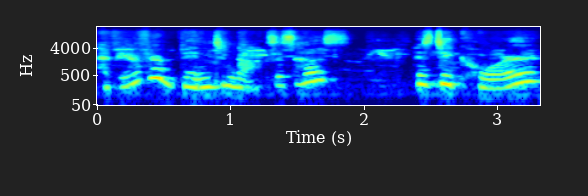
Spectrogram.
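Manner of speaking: half-whisper, hushed, under the breath. Retelling what Becky asked outside someone's house: imitating Becky half-whispering. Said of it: "whispering to me".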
